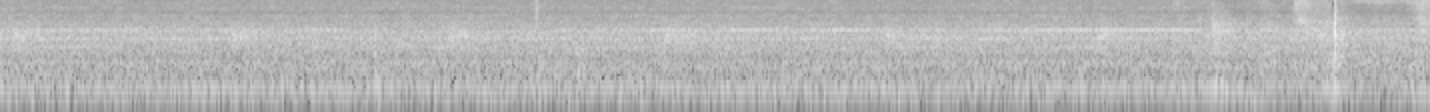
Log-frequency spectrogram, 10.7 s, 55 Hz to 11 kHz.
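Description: A UV750 flat UV curing conveyor machine running, giving a steady hum with a faint high steady tone over it. A couple of sharp knocks come near the end.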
